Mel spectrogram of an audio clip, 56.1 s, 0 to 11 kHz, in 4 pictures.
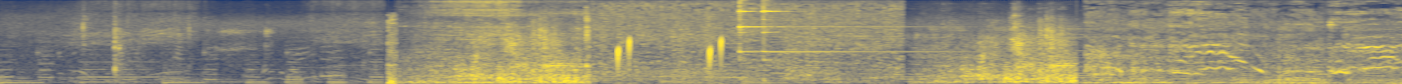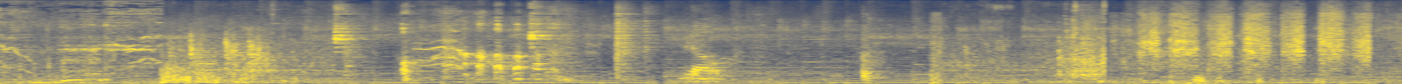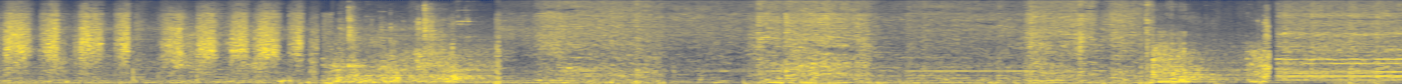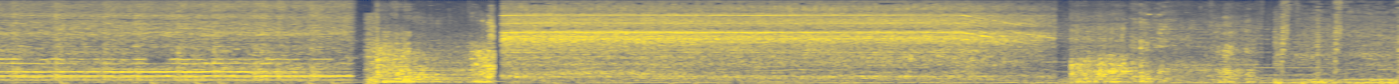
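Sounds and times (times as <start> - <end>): music: 0.0 - 4.0, 7.4 - 9.8, 40.8 - 45.7, 52.1 - 56.0.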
